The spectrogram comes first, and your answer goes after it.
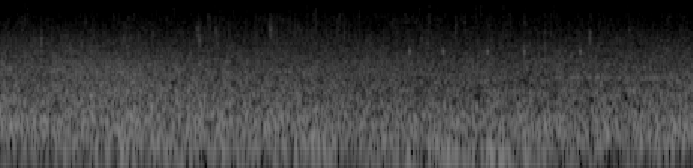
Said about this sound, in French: une chance que je supporte bien la pluie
